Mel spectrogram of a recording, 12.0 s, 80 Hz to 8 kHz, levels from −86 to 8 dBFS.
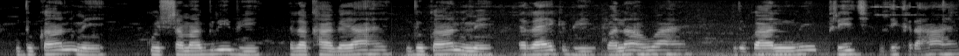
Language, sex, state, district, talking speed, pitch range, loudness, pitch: Hindi, male, Bihar, Darbhanga, 105 wpm, 140-155 Hz, -24 LUFS, 145 Hz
